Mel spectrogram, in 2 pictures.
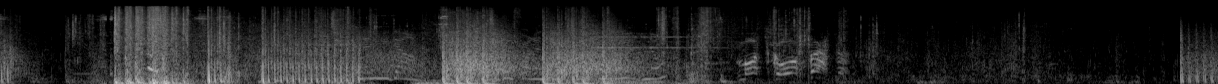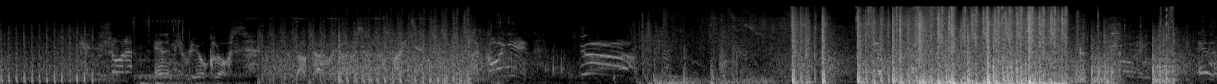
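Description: Automatic gunfire from the Apex Legends battle game bursts loud and close in repeated volleys with short gaps and reload clatter, while voices talk over the fighting throughout.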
